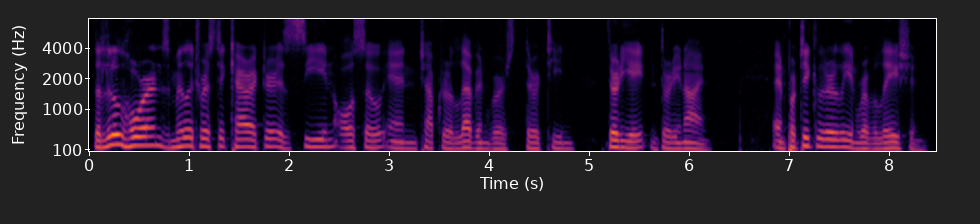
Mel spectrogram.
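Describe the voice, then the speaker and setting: Clear, higher-voiced man chatting casually on livestream. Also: brisk, dry recording, clean studio sound. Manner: informal, thinking aloud. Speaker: livestream Bible study host. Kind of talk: casual livestream chat and study commentary.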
